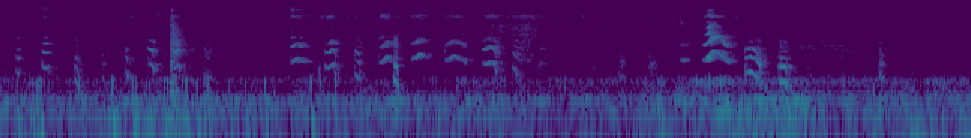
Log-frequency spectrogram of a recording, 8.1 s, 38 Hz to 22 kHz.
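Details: Newborn Pomeranian puppies, day 18, giving a run of thin high squeaks and short rising-falling whimpers in loose bursts, with soft rustling and a low steady hum underneath.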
